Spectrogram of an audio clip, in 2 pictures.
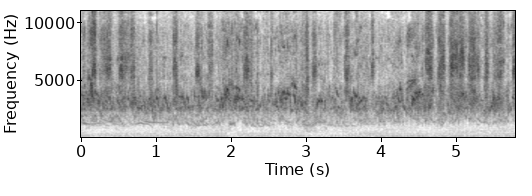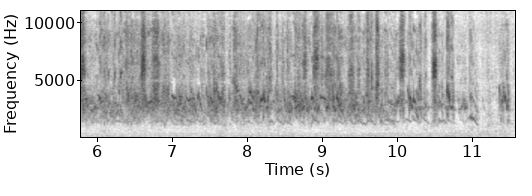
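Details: Budgies chirping together in an aviary produce an unbroken, buzzy high warbling of many birds, loudest at the start and fading slightly in the final second.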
